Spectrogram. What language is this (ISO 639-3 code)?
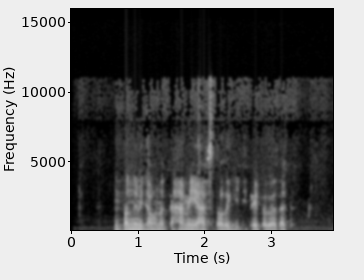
fas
